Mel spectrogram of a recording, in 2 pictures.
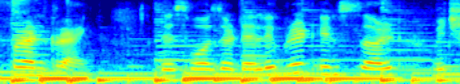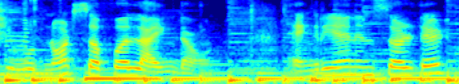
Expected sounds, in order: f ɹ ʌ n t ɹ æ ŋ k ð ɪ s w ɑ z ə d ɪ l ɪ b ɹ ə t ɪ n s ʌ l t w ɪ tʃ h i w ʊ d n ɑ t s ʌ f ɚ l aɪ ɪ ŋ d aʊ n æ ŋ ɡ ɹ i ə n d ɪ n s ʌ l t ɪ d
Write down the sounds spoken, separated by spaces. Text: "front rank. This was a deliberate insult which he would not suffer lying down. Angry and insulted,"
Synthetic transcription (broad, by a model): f ɹ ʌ n t ɹ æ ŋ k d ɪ s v ɑ z ə d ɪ l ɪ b ɹ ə t ɪ n s ʌ l t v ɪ tʃ h i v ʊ d n ɑ t s ʌ f ɚ l aɪ ɪ ŋ d aʊ n æ ŋ ɡ ɹ i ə n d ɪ n s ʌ l t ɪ d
